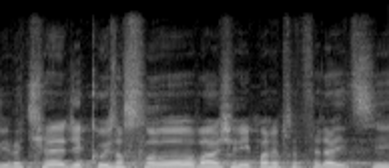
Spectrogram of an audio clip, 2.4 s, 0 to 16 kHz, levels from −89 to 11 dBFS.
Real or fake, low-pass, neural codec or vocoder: fake; 14.4 kHz; codec, 44.1 kHz, 7.8 kbps, Pupu-Codec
